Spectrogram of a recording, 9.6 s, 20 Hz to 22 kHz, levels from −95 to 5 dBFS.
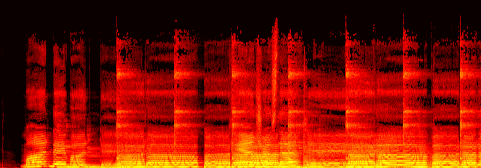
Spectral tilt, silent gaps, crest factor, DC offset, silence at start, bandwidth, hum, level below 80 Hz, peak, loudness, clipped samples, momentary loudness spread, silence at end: -5.5 dB/octave; none; 16 dB; under 0.1%; 0.45 s; 17.5 kHz; none; -42 dBFS; -6 dBFS; -23 LUFS; under 0.1%; 7 LU; 0 s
